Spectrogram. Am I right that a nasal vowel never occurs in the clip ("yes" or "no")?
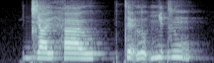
no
